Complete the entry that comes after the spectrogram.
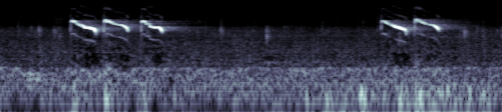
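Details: Wild-type ngalas song of a white-eye, meant to train caged birds, with three swift descending high whistles, a gap of over a second, then two more, over gentle flowing water.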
